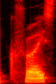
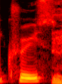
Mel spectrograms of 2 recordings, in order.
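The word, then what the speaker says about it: Kroos: to replace uh Modric I pronounced croiss wrong I know I say Christ they say Cruz or something like that Rice Rice yes yes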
